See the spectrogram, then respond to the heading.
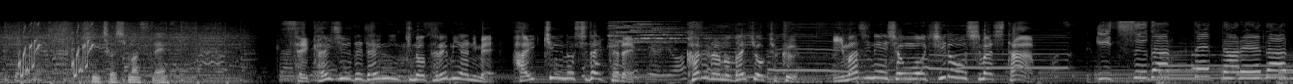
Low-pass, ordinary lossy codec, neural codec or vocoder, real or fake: none; none; none; real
